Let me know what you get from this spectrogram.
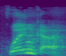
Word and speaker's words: Cuenca: Yeah, is it pronounced right? Cuenca? – Cuenca. – Cuenca. – Yeah, que si se pronuncia así, Cuenca, yes.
